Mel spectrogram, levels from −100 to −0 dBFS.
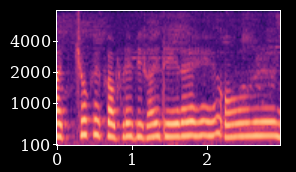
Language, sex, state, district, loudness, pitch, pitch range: Hindi, female, Haryana, Rohtak, -16 LUFS, 285 Hz, 275-300 Hz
